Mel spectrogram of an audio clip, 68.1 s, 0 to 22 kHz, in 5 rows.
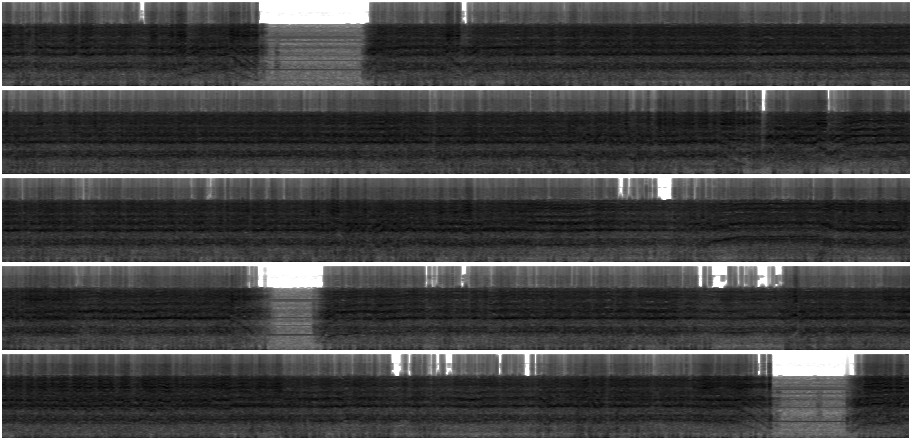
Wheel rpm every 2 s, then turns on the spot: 230, 210, 20, 180, 230, 230, 230, 230, 230, 220, 230, 230, 130, 190, 230, 230, 230, 220, 230, 300, 220, 220, 100, 200, 230, 220, 230, 220, 210, 230, 230, 230, 190, 50.
none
